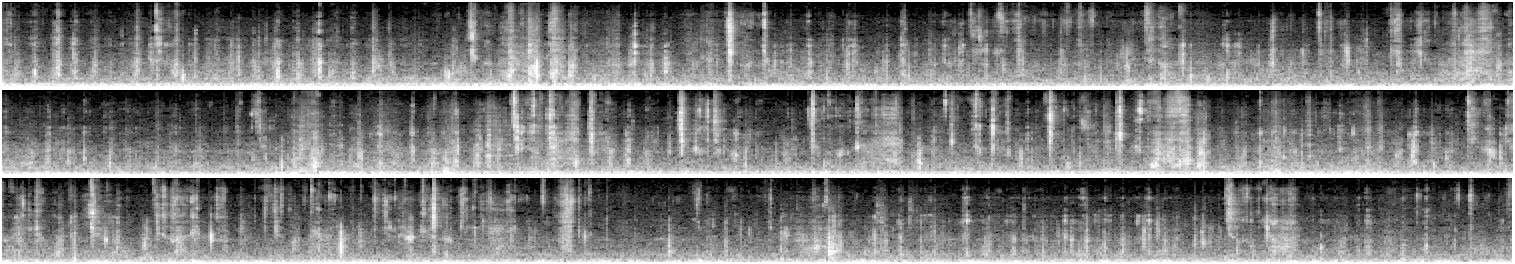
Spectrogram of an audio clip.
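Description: Close-miked biting and chewing of grilled sausages, with many irregular sharp mouth clicks over a low steady hum.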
